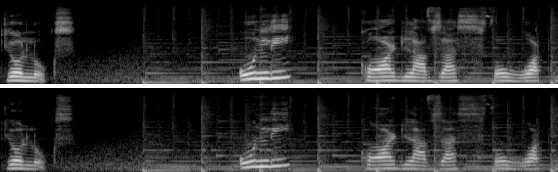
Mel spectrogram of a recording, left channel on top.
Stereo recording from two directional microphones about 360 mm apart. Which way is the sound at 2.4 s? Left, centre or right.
Centre.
